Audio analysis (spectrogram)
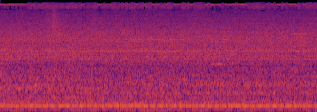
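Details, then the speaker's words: Electric car charging in the driveway, battery management cooling fans ramping up. A loud, even whoosh over a constant mid-pitched hum with no ticking or scraping; the fans run hard but sound healthy. "car sounds like a jet engine taking off fans ramping up because it's sitting out in the driveway charging so it's uh cranking up the battery management cooling system"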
